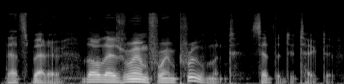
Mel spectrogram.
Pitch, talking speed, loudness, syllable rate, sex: 100 Hz, 175 wpm, -21 LUFS, 5.9 syllables/s, male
